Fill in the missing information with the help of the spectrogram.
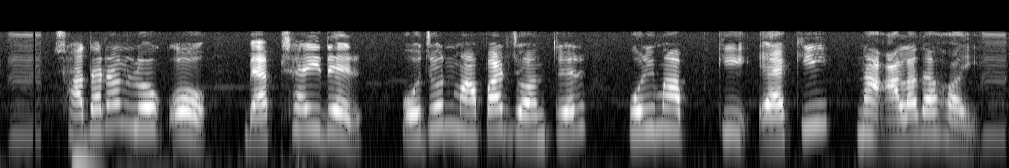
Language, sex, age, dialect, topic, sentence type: Bengali, female, 25-30, Northern/Varendri, agriculture, question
